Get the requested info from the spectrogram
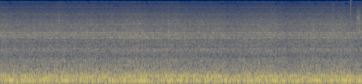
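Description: Cockpit noise of an Embraer Legacy business jet on approach: a steady low drone of airflow and engines, with faint thin high tones running through it.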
